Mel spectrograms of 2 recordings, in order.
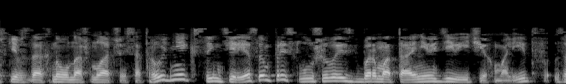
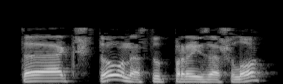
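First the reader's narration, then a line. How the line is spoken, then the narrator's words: Stern question. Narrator (Russian): строго спросил я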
